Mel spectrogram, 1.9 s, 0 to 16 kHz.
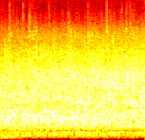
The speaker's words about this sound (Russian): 13 номер Федор Черных с поля уходит. Зрители ему аплодируют. Федя аплодирует в ответ болельщикам.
